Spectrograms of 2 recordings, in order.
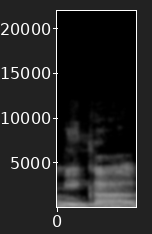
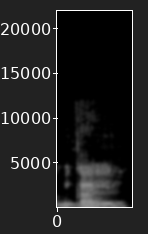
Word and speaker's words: Mikail: Nah, jadi ee Mikail bihamzatin waain dengan hamzah dan ya. Mikail ada hamzah dan yanya. Wafi ukhro bila yain dan pada qiraat lain tanpa ya. Jadi mi ee apa? Mikail pendek ya dibaca pendek jadi tidak panjang. Mikail ya. Jadi ee disebutkan ada enam ya, ada enam cara pembacaan terhadap ee kata Mikail. Fainnallaha aduu lil kafirina.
